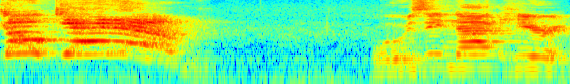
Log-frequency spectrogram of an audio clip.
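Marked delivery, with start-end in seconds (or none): 0.0-1.1 high, loud shouting, slow and drawn out. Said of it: "and he's yelling at him".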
